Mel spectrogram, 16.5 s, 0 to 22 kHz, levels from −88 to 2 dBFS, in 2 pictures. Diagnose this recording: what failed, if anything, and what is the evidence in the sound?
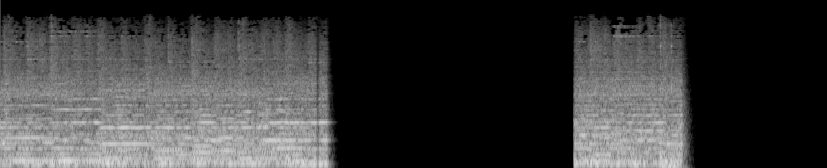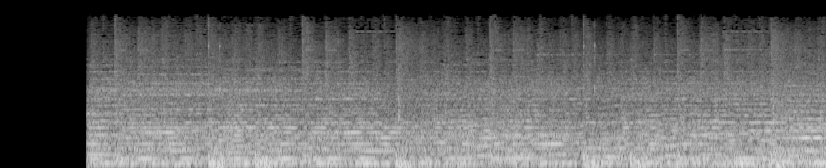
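The network path failed first with a short concealed packet loss at 3.15 to 3.20 s. About 20 ms of audio never arrived, and the decoder bridged roughly 29 ms by extending the preceding sound before crossfading back into real data. The result is a brief smear or wobble. A converter or buffer glitch would produce a hard click or step, so the soft, continuous character points to concealment on the receiving side.

Two long silences follow, from 3.26 to 5.76 s and from 6.82 to 9.15 s, each lasting about 2.3 to 2.5 s. Each starts with a fading buzz or hiss as the concealment runs out, then drops to silence for roughly 2.2 to 2.35 s. The audio then resumes further along, with the gap simply gone. This pattern is most likely a long network dropout. A mute or gate would cut cleanly, with no decaying tail, and a stall would resume late rather than skip ahead.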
